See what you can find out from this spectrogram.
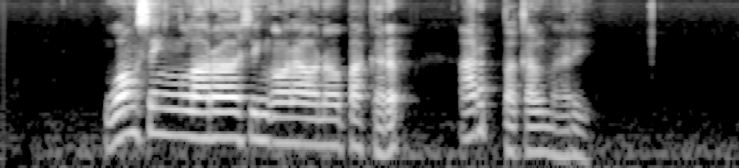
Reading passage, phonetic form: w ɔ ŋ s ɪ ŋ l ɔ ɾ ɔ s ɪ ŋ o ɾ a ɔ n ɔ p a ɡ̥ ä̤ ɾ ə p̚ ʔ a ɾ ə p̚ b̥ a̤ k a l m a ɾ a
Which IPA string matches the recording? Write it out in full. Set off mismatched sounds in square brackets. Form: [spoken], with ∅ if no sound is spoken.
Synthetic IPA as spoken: w ɔ ŋ s ɪ ŋ l ɔ ɾ ɔ s ɪ ŋ o ɾ a ɔ n ɔ p a ɡ̥ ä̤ ɾ ə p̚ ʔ a ɾ ə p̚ b̥ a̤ k a l m a ɾ [i]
